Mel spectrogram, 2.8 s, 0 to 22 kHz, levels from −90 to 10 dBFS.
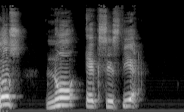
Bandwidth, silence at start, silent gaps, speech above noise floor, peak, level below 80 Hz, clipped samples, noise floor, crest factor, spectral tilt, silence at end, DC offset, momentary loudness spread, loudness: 17 kHz; 0 s; none; 47 dB; 0 dBFS; -60 dBFS; under 0.1%; -62 dBFS; 14 dB; -3 dB/octave; 0.75 s; under 0.1%; 16 LU; -15 LUFS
